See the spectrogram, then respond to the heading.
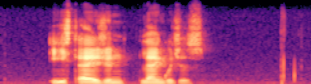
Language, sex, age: English, male, 20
